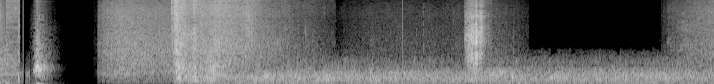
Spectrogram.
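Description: A low underwater rumble and bubbling water noise play steadily.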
